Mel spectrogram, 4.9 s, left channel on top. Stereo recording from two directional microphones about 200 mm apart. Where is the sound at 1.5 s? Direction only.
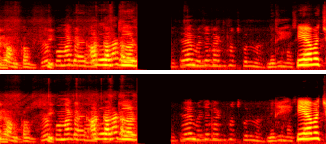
45° left (ahead or behind).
